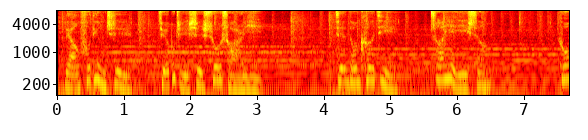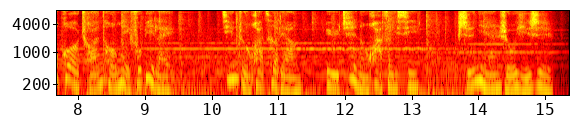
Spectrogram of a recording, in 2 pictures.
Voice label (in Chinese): 女 广告; 七色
